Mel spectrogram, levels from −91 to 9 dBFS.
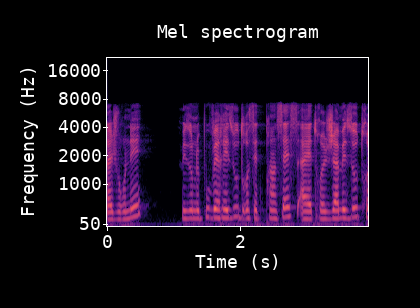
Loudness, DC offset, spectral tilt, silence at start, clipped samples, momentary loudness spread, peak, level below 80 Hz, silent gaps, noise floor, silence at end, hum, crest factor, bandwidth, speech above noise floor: -30 LUFS; under 0.1%; -1 dB/octave; 0 s; under 0.1%; 8 LU; -10 dBFS; -62 dBFS; none; -72 dBFS; 0 s; none; 22 dB; 7.6 kHz; 41 dB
